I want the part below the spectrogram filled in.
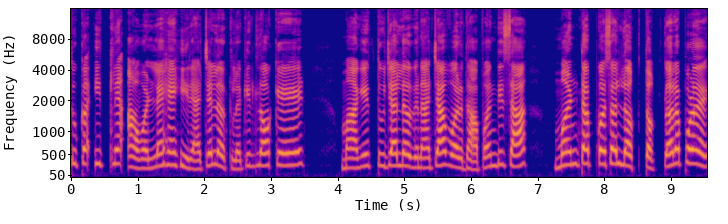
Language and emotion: Goan Konkani, happy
